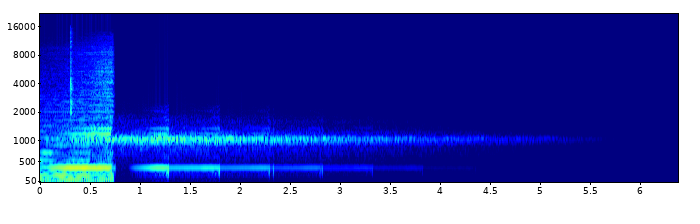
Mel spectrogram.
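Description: Electronic logo sting: a loud, deep musical hit that cuts off under a second in, leaving two steady tones with faint ticks about every half second, fading away over about four seconds.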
